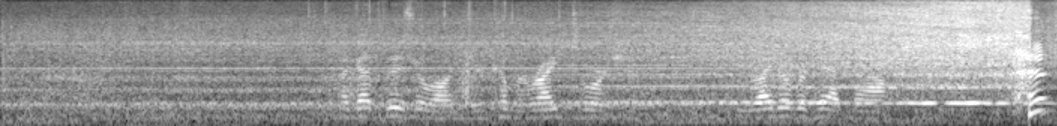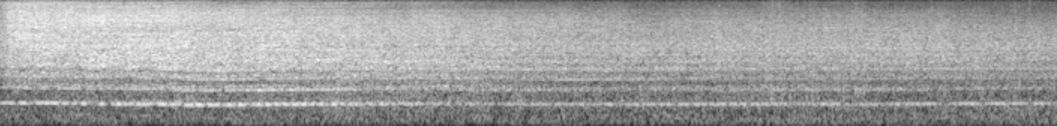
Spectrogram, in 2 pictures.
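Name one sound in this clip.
A small drone's motors whine steadily, the pitch wavering up and down.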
